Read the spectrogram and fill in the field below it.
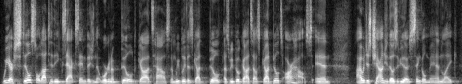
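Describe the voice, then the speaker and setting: A man's voice: mid-range voice, brisk. A man in his thirties, a pastor speaking on a conference stage panel, talking with energy and laughing as he mimics couples. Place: large room with audience on stage.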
